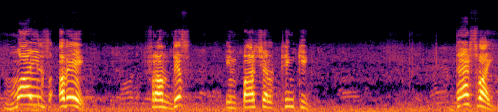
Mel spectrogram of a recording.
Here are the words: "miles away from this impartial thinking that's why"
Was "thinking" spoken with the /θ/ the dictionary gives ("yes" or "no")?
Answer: no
